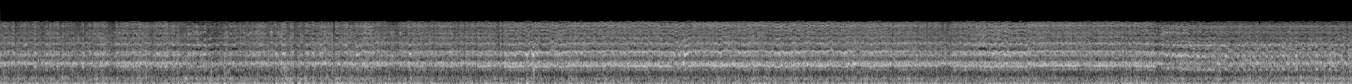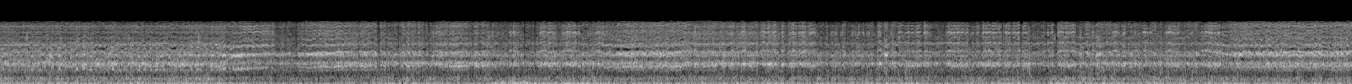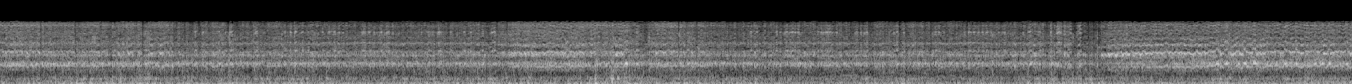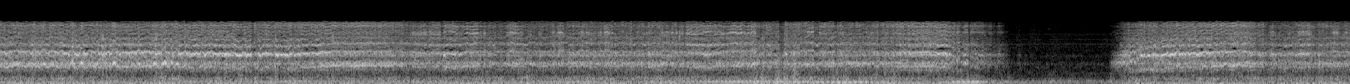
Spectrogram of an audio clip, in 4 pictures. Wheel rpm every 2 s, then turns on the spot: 230, 230, 230, 230, 230, 230, 210, 190, 210, 230, 220, 230, 230, 220, 230, 240, 220, 230, 230, 200, 190, 200, 220, 230, 220, 70, 160.
none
